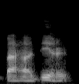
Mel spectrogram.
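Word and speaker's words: Bahadır: name, because in Turkish, the way that my name is pronounced is Bahadir, right? Bahadir.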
